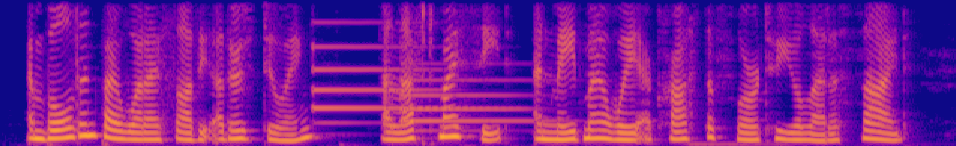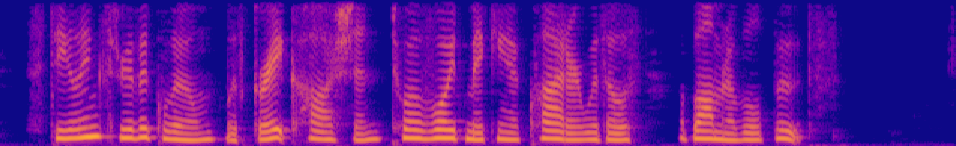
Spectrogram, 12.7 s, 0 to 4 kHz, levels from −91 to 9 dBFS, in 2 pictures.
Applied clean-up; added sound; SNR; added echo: classical method log-MMSE.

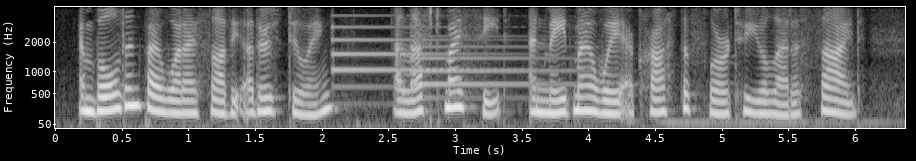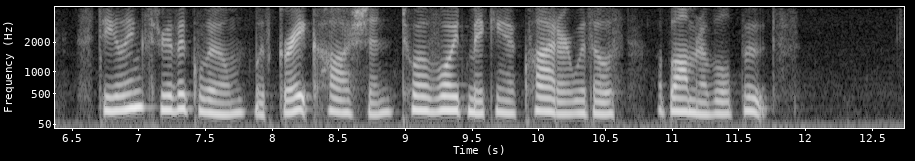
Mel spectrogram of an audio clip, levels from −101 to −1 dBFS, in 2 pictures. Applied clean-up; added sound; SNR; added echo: none; Doorbell; 14 dB; none.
